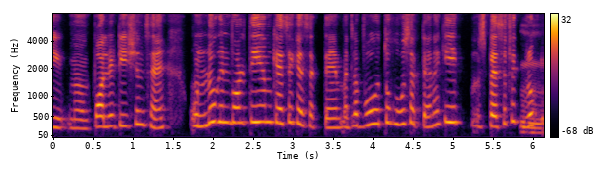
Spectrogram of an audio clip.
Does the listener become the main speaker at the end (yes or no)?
yes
